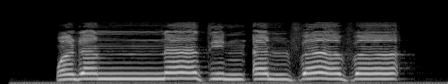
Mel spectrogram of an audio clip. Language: Arabic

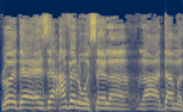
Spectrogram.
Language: Hebrew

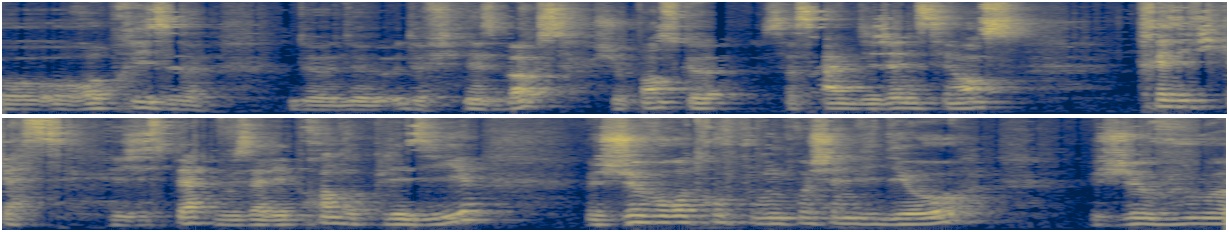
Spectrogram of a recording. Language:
French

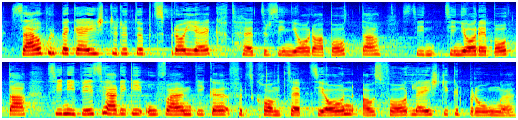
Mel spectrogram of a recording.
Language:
Swiss German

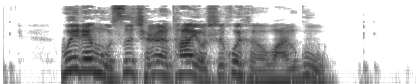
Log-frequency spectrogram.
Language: Chinese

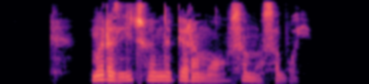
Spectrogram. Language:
Belarusian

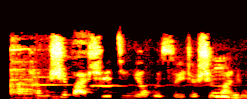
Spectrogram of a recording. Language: Chinese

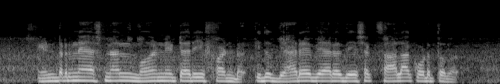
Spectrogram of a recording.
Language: Kannada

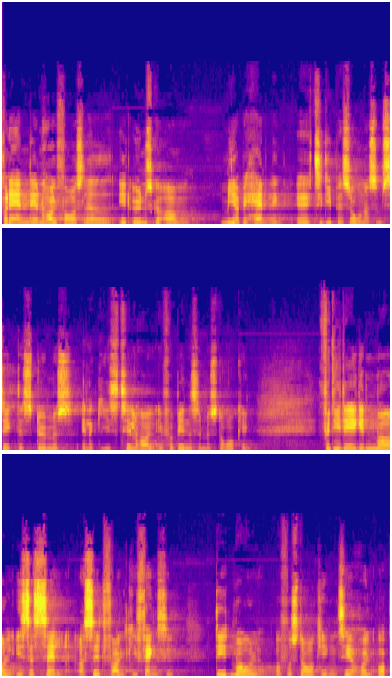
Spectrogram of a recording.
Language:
Danish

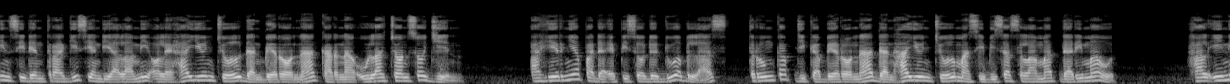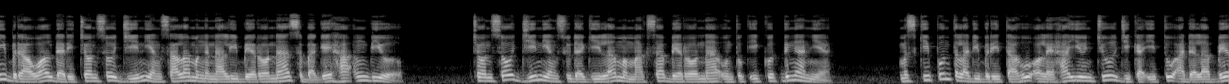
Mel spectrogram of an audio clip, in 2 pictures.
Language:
Indonesian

